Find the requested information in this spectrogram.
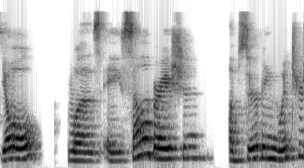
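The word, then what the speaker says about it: Yule: darkness and the return to light Yu or pronounced Yol was a celebration observing winter solstice and The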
